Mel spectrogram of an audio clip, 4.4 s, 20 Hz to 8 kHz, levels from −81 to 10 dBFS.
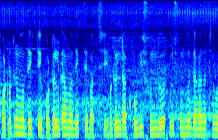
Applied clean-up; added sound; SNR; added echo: none; none; none; none.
